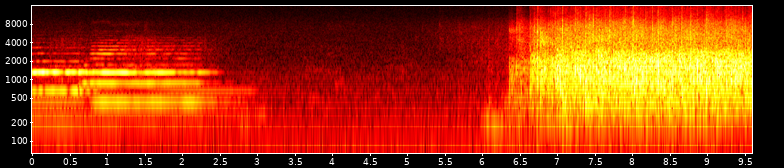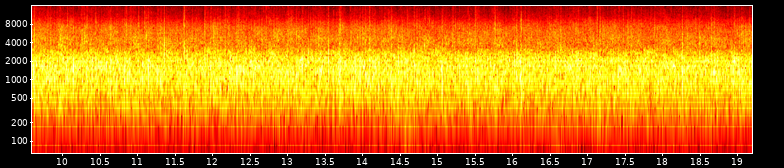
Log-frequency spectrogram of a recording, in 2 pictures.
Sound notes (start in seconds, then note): 6.3 applause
